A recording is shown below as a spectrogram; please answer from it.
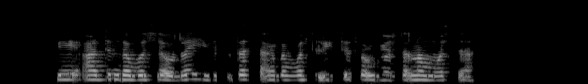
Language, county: Lithuanian, Vilnius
